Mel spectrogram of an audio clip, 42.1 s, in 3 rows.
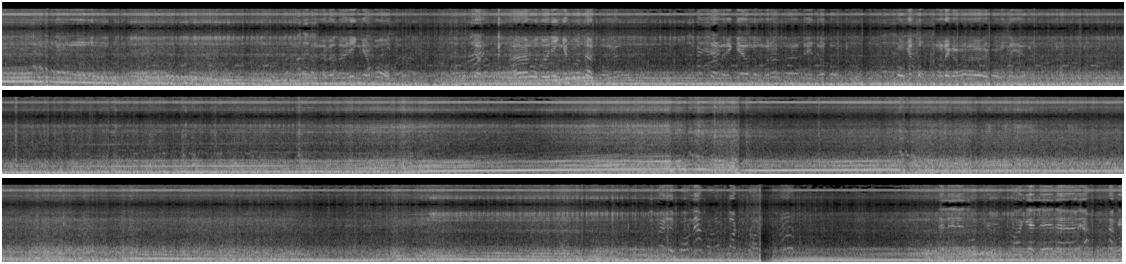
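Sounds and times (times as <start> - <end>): car engine accelerating: 0.0 - 42.0.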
